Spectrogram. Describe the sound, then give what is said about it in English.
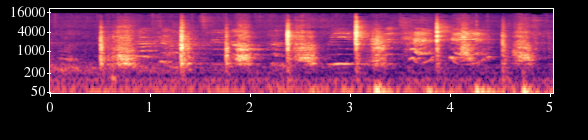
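Egg yolk being mixed in a bowl: many sharp clicks and scrapes of a utensil against the dish in an uneven, busy rhythm, fairly loud. “Now I'm just mixing the yolk up.”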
